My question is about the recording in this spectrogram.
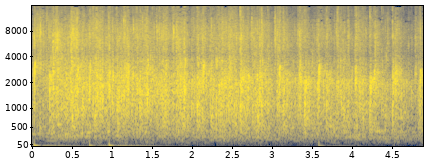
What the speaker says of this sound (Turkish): Aycan hocanıza koca bir alkış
